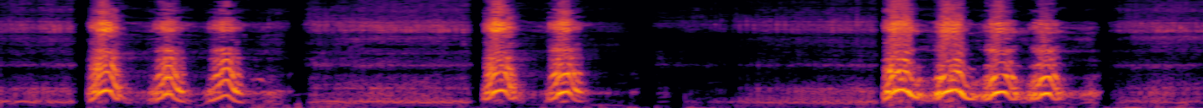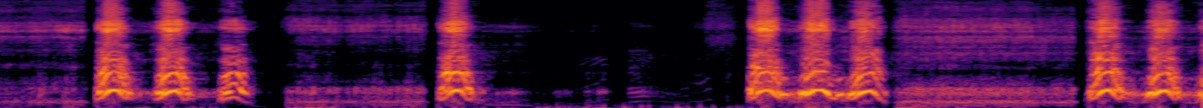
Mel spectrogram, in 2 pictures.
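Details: Several wild dogs protect their pups with strong, frightening barking: repeated bouts of three to four rapid, harsh barks, broken by short quiet gaps and steady background hum.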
